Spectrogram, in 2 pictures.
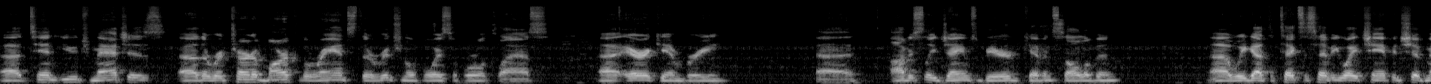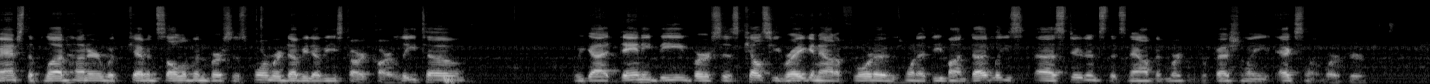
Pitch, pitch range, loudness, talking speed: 95 Hz, 90-100 Hz, -25 LUFS, 145 wpm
